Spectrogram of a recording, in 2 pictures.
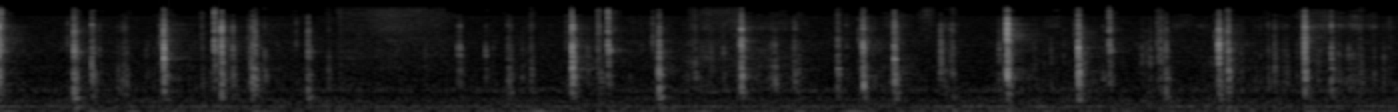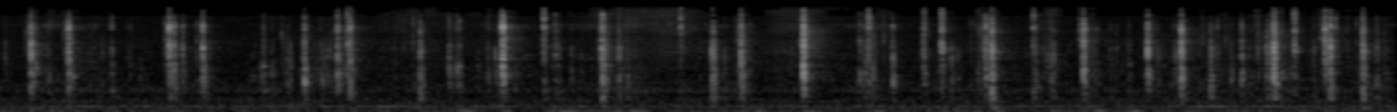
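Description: Fingertips type across the letter keys and arrow keys of a white plastic computer keyboard. The result is a quiet, irregular stream of short, bright, crisp key clicks that stop sharply, over a faint steady low hum.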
